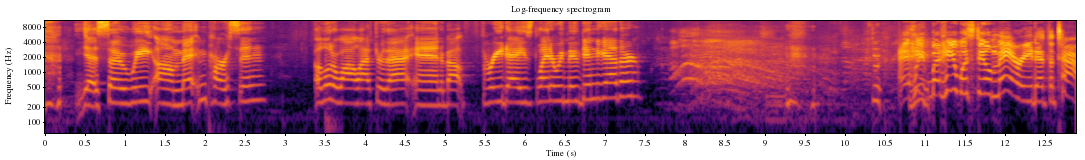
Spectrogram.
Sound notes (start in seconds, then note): 7.8 audience exclaiming; 7.9 chuckling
